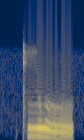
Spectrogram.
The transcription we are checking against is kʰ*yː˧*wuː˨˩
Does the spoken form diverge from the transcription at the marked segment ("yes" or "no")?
yes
